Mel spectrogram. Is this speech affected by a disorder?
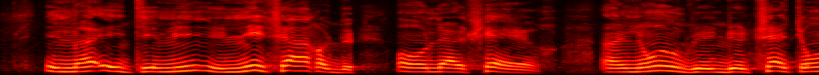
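Yes: cerebral palsy; birth injury.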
